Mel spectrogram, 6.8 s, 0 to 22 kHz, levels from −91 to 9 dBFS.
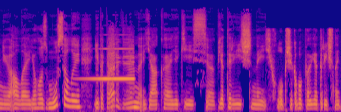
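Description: From 1.46 to 2.73 s a loudspeaker feedback squeal rises: a single tone at 1.2 kHz swells over roughly 0.7 s to sit about 5 dB above the speech. The microphone is picking up its own loudspeaker, and at that frequency the loop gain exceeds one, so the tone keeps feeding itself.

At 5.32 s the sound turns duller with no gap and no level jump, and it stays that way to the end. Nothing above 7.6 kHz gets through, and a faint new noise floor appears far below the speech. The likely cause is the input switching to a poorer device.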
